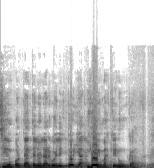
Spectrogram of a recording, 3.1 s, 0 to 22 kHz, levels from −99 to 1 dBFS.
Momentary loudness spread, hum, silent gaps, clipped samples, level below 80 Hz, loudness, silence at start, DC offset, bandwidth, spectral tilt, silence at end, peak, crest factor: 9 LU; none; none; 0.3%; -50 dBFS; -11 LUFS; 0 s; under 0.1%; 10 kHz; -8 dB/octave; 0 s; 0 dBFS; 10 dB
